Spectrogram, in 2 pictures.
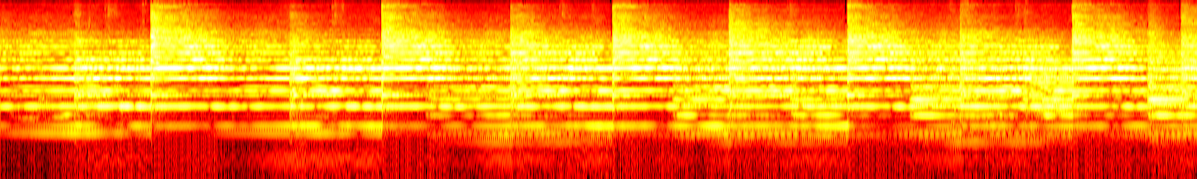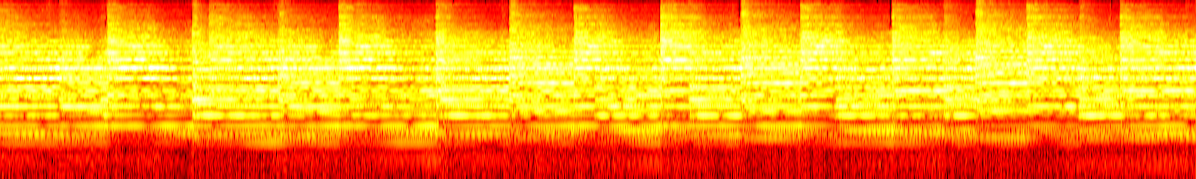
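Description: A large bell swings and rings loudly close by, struck again and again with a long ringing hum between strokes.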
